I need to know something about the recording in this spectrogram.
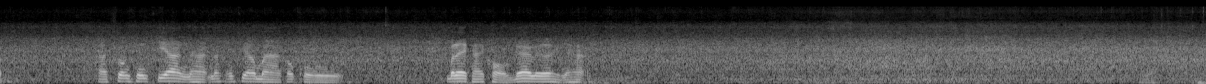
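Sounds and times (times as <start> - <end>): rain hissing on roofs: 0.0 - 12.0.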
